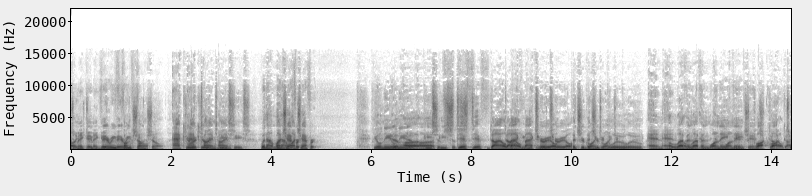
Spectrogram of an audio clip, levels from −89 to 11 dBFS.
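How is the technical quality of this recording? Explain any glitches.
The whole recording carries a doubled audio track: a full-band second copy, roughly 5 dB quieter, trails the original by about a third of a second, with no decay or room colour. Likely, the same audio was captured twice, once through a slower path.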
